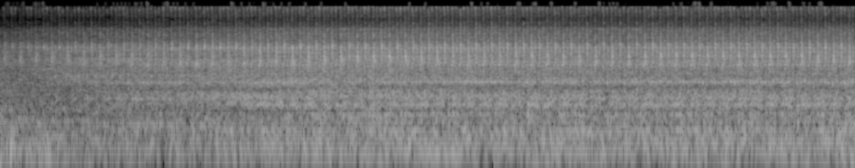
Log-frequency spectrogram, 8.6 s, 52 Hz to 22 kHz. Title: Renault twingo 2 2010, d7f engine, ticking noise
